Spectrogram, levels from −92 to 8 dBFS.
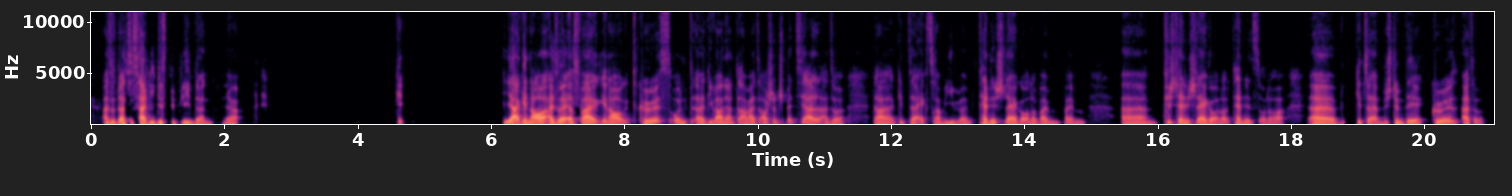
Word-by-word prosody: Also 130 +1 -1
das 140 +2 +4
ist 135 - -9
halt 145 -1 +7
die 140 - +2
Disziplin 130 -3 -1
dann, 115 0 -4
ja. 125 -2 -6 2.4
Ge - - -4 1.5
ja, 185 +6 +9
genau, 160 -4 +7
also 150 -1 +6
erstmal 150 -2 +5
genau, 135 -1 +1 0.2
Queues 150 - 0
und, 150 -3 -5
äh, 140 0 -1
die 135 0 -6
waren 155 0 +3
ja 140 - -3
damals 145 +4 -3
auch 155 - -3
schon 160 0 -10
speziell, 160 +1 -2
also 115 -2 -7 0.4
da 120 -2 -2
gibt's 115 +1 -12
ja 125 - -1
extra 125 -2 -7
wie 125 +1 -5
beim 115 -2 -8
Tennisschläger 145 -3 0
oder 115 +1 -5
beim 110 0 -6
beim, 110 -1 -9 0.5
ähm, 105 -3 -5
Tischtennisschläger 155 -7 +1
oder 115 -1 -7
Tennis 135 0 -4
oder 115 -2 -9 0.3
äh, 125 -1 +3 0.3
gibt's 140 -3 -3
da 125 - +1
bestimmte, 130 +1 -2
Queue 165 +2 0
also, 110 -5 -3
135 Hz, 130 wpm, -22 LUFS, 120-150 Hz, 2.4 s, ja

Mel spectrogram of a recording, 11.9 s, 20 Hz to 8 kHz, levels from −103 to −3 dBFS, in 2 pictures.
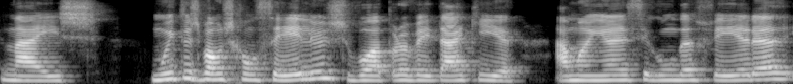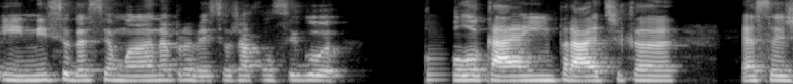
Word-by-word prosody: mas 165 -2 +1 0.4
muitos 215 +6 +1
bons 200 0 +6
conselhos, 195 +5 0
vou 175 0 -2
aproveitar, 170 0 +2
que 170 -3 -4 0.2
amanhã 175 +1 +2
é - - 0
segunda-feira 180 +2 0
e 190 - -6
início 180 +3 -4
da 175 -1 -3
semana 175 -1 -5
pra 180 0 -9
ver 165 -1 -8
se 165 - -18
eu 170 - -9
já 170 -1 -6
consigo 175 0 -7 0.7
co 185 0 -17
colocar 175 -2 +4
em 175 0 -1
prática 165 0 +1 0.5
essas 165 0 -3
175 Hz, 125 wpm, -23 LUFS, 170-185 Hz, 0.7 s, bons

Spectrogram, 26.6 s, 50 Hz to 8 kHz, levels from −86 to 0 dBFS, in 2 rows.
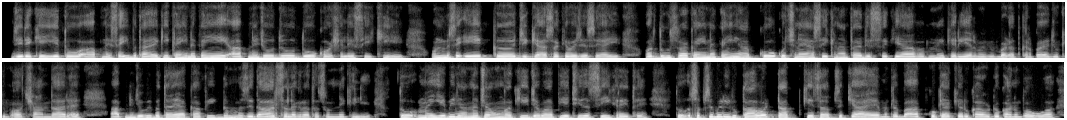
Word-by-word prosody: जी, 160 +3 +4
देखिए 175 +1 +1
ये 170 -1 +3
तो 175 - +2
आपने 145 +1 -3
सही 160 +5 -1
बताया 195 -2 0
कि 205 - 0
कहीं 190 +3 +2
न 240 - +4
कहीं 220 +1 +3
आपने 205 +5 0
जो-जो 200 +2 +2
2 185 +1 +3
कौशलें 160 +2 -2
सीखीं, 145 -3 -5 0.4
उनमें 195 +4 +4
से 205 0 +1 0.2
1 185 0 +2 0.3
जिज्ञासा 135 +1 -1
की 170 0 -2
वजह 150 -1 +2
से 150 - -4
आई 135 0 -3 0.4
और 170 - +2
दूसरा 200 +6 +2
कहीं 200 0 +2
न 220 - +3
कहीं 220 +5 +3
आपको 190 +1 +1
कुछ 205 -1 -1
नया 165 +3 -1
सीखना 170 +1 -1
था 210 - +2
जिससे 175 -1 -3
कि 165 0 -1
आप 160 -1 0
अपने 175 +7 -4
करियर 150 -1 0
में 145 0 -4
भी 150 - -7
बढ़त 130 0 -2
कर - - -7
पाएँ 140 0 -1
जो 145 +1 -6
कि - - -5
बहुत 140 0 -5
शानदार 130 +3 -3
है। 160 +4 -2 0.4
आपने 200 +7 -1
जो 190 0 +3
भी 215 - +2
बताया 200 +1 +2
काफ़ी 175 +2 -3
एकदम 195 0 -1
मज़ेदार 155 +4 +1
सा 175 -3 -2
लग 140 -2 0
रहा 135 -1 0
था - - -4
सुनने 130 +1 -5
के 130 - -9
लिए। 125 +2 -6 0.4
तो 235 - +2 0.2
मैं 215 +4 +3
ये 215 -2 +4
भी 260 +3 +4
जानना 225 -2 +4
चाहूँगा 205 +2 +2
कि 210 -1 0
जब 200 +2 +2
आप 205 0 +1
ये 195 0 +4
चीज़ें 205 +1 +2
सीख 200 0 -2
रहे 175 -3 +2
थे, 145 +2 -4 0.4
तो 235 -2 +1
सबसे 220 +4 -1
बड़ी 265 0 +4
रुकावट 220 +4 +2
आपके 195 0 -1
हिसाब 190 -2 +1
से 195 - 0
क्या 165 -6 0
है 130 -1 +2
मतलब 150 +2 -2
आपको 160 +3 0
क्या-क्या 175 0 0
रुकावटों 150 -1 0
का 155 -1 0
अनुभव 145 +1 0
हुआ? 145 +1 -1
180 Hz, 210 wpm, -14 LUFS, 150-200 Hz, 0.4 s, जी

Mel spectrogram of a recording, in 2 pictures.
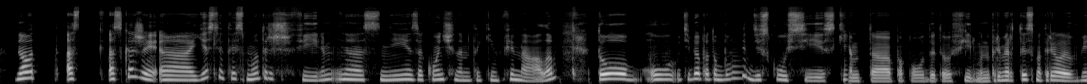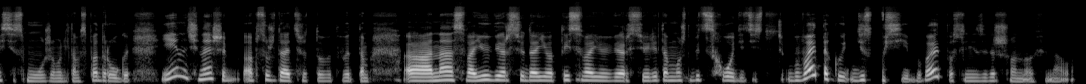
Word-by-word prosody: Ну 260 +3 +4
вот, 295 - +1 0.3
а 250 - +4
ск 260 - -3 0.3
а 245 - +2
скажи, 265 - 0
а 210 -1 +1
если 275 - -3
ты 270 - -6
смотришь 255 +3 -3
фильм, 200 +2 -5 0.2
э, 225 -2 +1
с 215 - -5
незаконченным 215 -1 -3
таким 190 0 -9
финалом, 215 - -2 0.4
то 245 +1 +8
у 225 +1 -3
тебя 245 +3 0
потом 235 -3 -3
будут 255 +3 -6
дискуссии 210 -7 -3
с 165 - -2
кем-то 150 - -3
по 155 - -7
поводу 150 -1 -7
этого 150 - -5
фильма? 165 +1 -7
Например, 190 +6 -2
ты 225 - 0
смотрела 195 -3 0
его 165 - +3
вместе 185 +3 -3
с - - -4
мужем 150 -2 -6
или 145 - -10
там 150 - -7
с - - -6
подругой, 155 -6 -1 0.3
и 260 +10 +1
начинаешь 265 - +1
об 195 +3 -8
обсуждать, 185 -5 +2
что-то 160 -2 -8
вот 155 - -13
вот 160 0 -5
там: 150 0 -3 0.3
она 170 +4 +8
свою 185 +2 +5
версию 195 -1 +2
дает, 180 -1 +4
ты 205 - +1
свою 185 -4 +3
версию, 170 0 +2
или 185 - -3
там 185 0 0
может 185 +1 -5
быть 205 +1 -3
сходитесь. 185 +2 -2
Ци - - -15
бывает 280 - +5
такое 230 -7 +3
дискуссии, 185 -6 -3
бывает 295 - +1
после 160 - -8
незавершенного 155 - -6
финала? - - -11
195 Hz, 185 wpm, -25 LUFS, 170-230 Hz, 0.4 s, то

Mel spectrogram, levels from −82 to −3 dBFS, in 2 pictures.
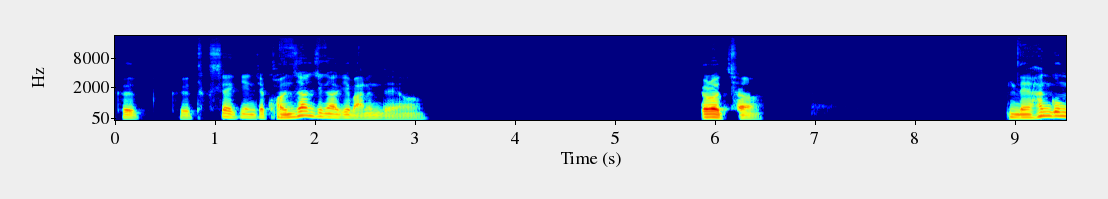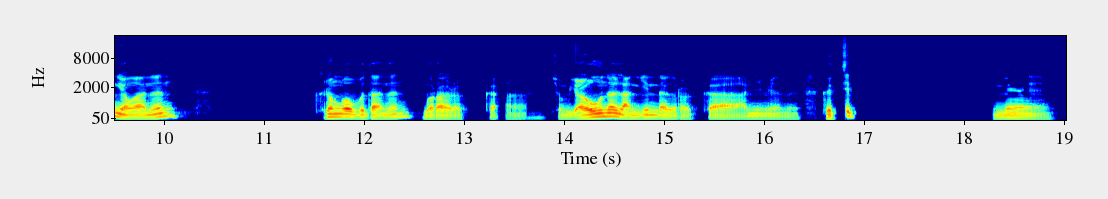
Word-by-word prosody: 그 90 -3 -3 0.4
그 80 -3 -7
특색이 110 -3 -5
인제 100 0 -3
권선징악이 110 -1 +1
많은데요. 75 -2 -7 2.8
그렇죠. 90 -8 +6 2.4
네 100 -1 +1
한국 145 +4 +1
영화는 95 +10 +1 1.4
그런 110 0 +1
거보다는 100 +2 +1
뭐라 80 -1 -1
그럴까 75 -1 -10 0.2
좀 75 - -11
여운을 115 +9 +6
남긴다 85 0 -1
그럴까 80 - -5
아니면은 75 -1 -10 0.2
그 - - -1
찝 - - -4 1.4
네. 85 -5 -5
95 Hz, 165 characters per minute, -26 LUFS, 80-110 Hz, 2.8 s, 그렇죠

